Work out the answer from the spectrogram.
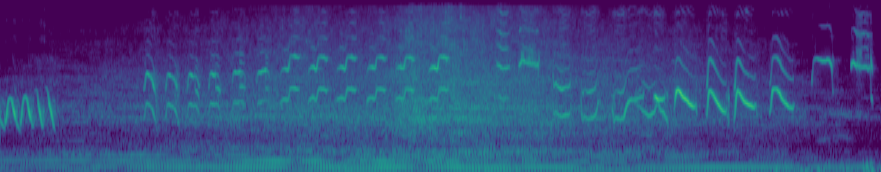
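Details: Loud, varied song from a tame black-naped oriole: rapid repeated hooked notes, a short pause, then mixed rising and falling nasal phrases in quick succession, over a steady low hum.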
